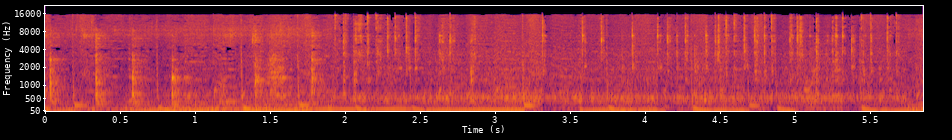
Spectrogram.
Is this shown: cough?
no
